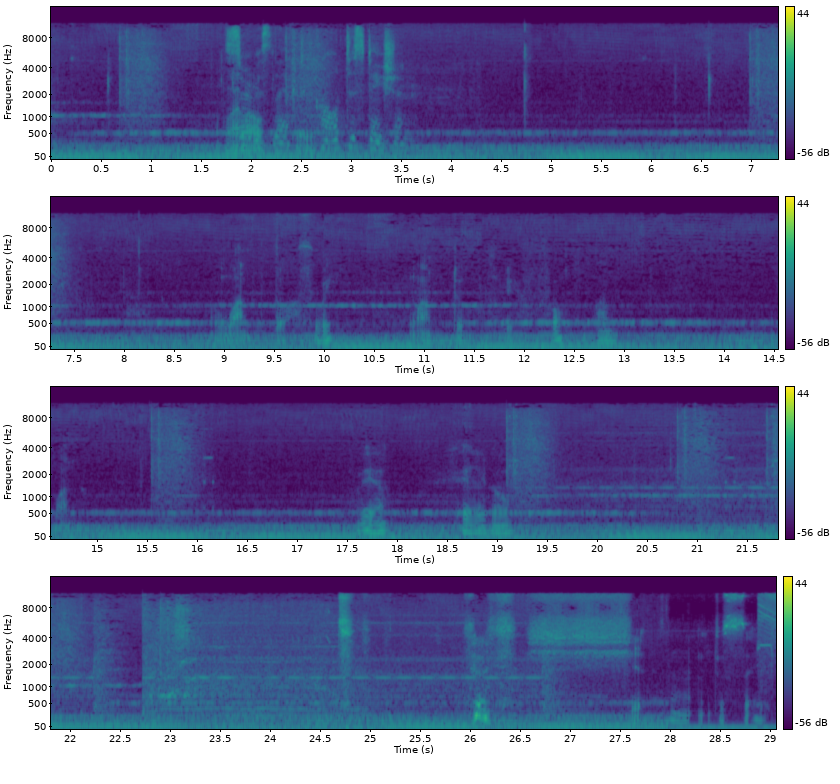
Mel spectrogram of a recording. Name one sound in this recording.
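A low machine hum drones steadily.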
